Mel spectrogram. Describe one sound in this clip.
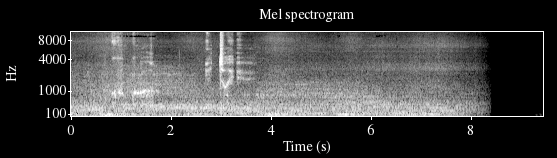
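Wind blows steadily across open ground.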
